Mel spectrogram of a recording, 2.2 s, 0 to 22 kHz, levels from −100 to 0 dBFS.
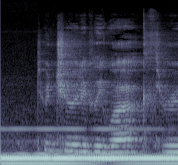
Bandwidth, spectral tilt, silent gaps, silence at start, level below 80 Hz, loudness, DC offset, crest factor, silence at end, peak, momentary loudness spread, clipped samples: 9.6 kHz; -7.5 dB/octave; none; 0 s; -36 dBFS; -25 LUFS; under 0.1%; 10 dB; 0 s; -14 dBFS; 1 LU; under 0.1%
